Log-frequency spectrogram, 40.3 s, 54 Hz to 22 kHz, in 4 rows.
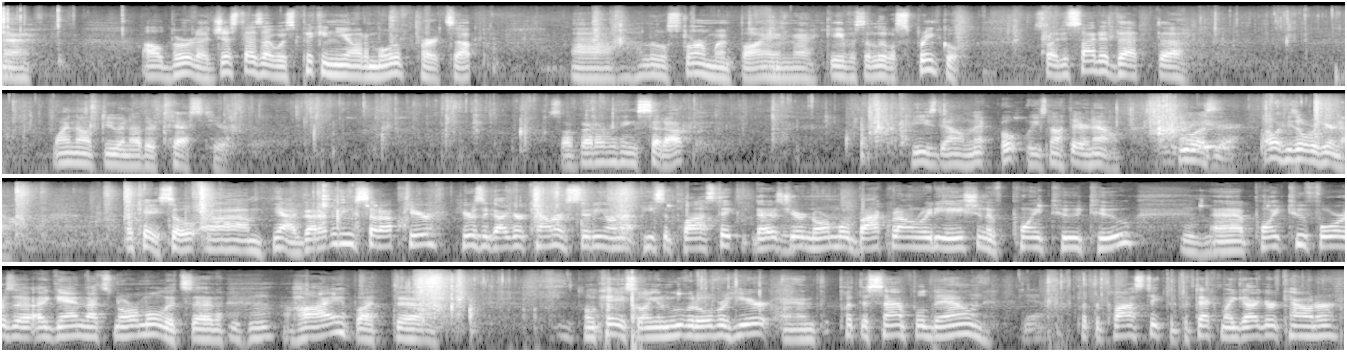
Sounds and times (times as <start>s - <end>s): Speech: 0.0s - 0.3s, 1.1s - 3.6s, 4.3s - 9.0s, 10.4s - 11.9s, 14.2s - 15.4s, 16.9s - 20.4s, 21.0s - 33.5s, 34.5s - 40.2s.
